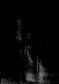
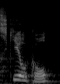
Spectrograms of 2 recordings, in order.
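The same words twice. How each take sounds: First: The name is said in a shortened form. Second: The name is sounded out as it is spelled. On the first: The speaker calls it right. "It is pronounced Schuylkill" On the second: The speaker calls it wrong. "Not Schuylkill"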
